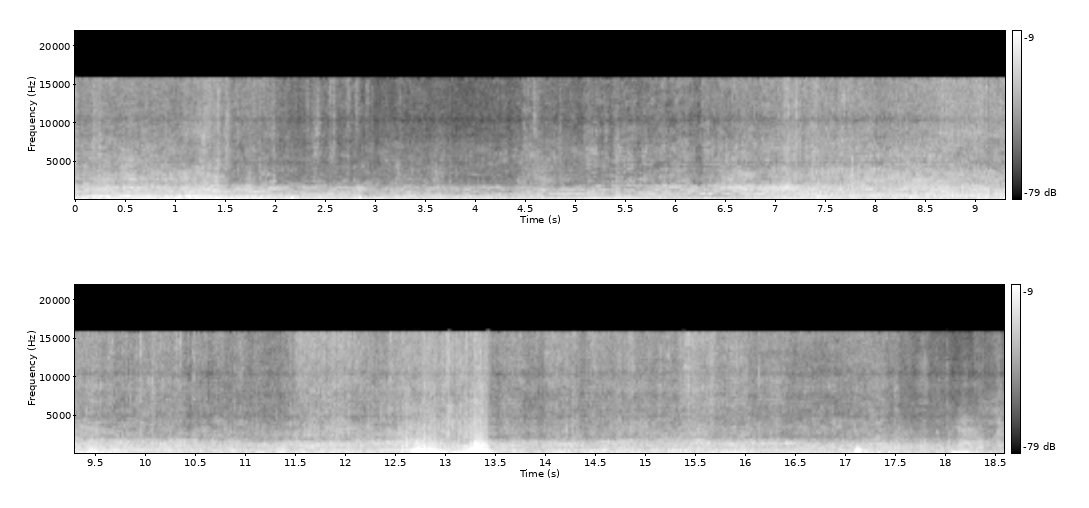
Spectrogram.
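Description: Honeybees buzzing in a steady drone around a sugar-syrup jar feeder on the hive. About two-thirds of the way in there is a brief louder stretch of wavering pitch, ending in a sharp click.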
